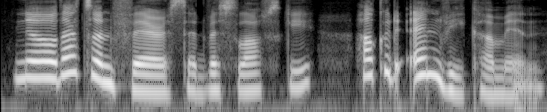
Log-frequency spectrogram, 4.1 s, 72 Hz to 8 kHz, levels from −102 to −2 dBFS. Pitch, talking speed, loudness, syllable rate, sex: 235 Hz, 145 wpm, -18 LUFS, 4.0 syllables/s, female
